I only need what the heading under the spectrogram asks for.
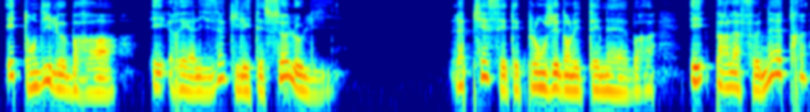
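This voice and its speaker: A man reads a story aloud in an audiobook, grave and measured. His voice is low and husky, and he takes his time over every line. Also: dark tone. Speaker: narrator. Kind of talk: audiobook reading.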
